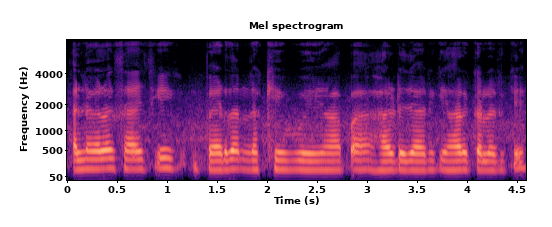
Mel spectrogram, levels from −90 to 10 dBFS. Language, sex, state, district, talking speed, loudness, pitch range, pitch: Hindi, male, Uttar Pradesh, Jalaun, 170 wpm, -17 LUFS, 145-160 Hz, 150 Hz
